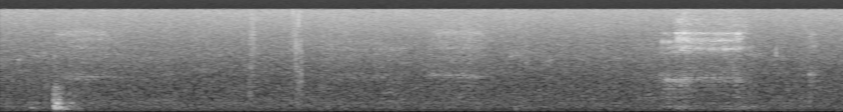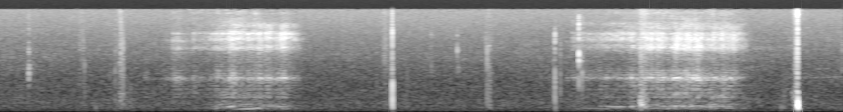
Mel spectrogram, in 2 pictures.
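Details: Soft, breathy snores roughly every four seconds, with scattered clicks and rustling in a quiet room; a person snoring.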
